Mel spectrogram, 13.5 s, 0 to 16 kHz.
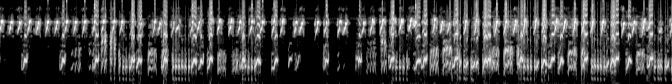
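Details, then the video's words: Lure sound of white-breasted waterhen with chicks, heard as an unbroken, loud, gargling chorus of throaty repeated notes beneath a constant layer of rapid high chirps, with only brief pauses. "suara pikat burung ruak2 dan suara anakkan"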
